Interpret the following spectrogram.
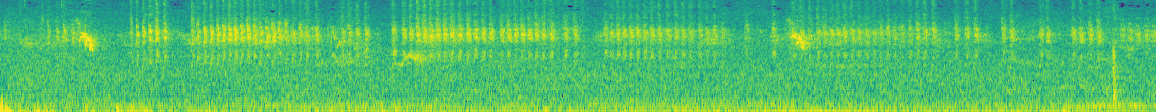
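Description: A high, rapid trill from a calling animal, running in long stretches with brief gaps, with a few short falling bird chirps over it. A sharp knock right at the start is the loudest sound.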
